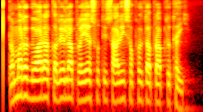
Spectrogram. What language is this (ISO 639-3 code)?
guj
